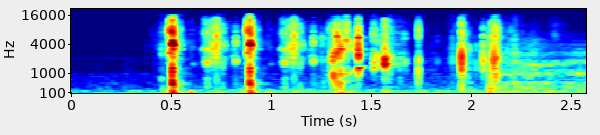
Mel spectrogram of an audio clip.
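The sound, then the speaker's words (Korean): An eggshell cracking: two sharp taps followed by a quick burst of brittle, crunchy crackles and a soft crinkling tail, moderately loud with no voices. “이거 맞춰주시는 게 아니고 이게 계란 깨는 소리입니다.”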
